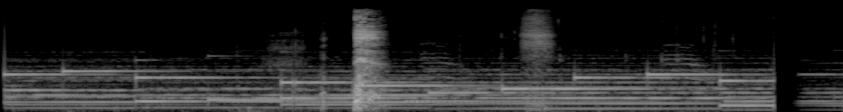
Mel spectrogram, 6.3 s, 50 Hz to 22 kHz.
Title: Hololive Sneeze Compilation 22 #shorts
